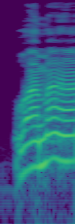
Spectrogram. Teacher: اس کو مد جائز بھی بولتے ہیں، اور اس میں 2 الف کے برابر کھینچ کے پڑھیں گے، اس میں توسط ہے اور قصر بھی جائز ہے۔ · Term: مد منفصل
